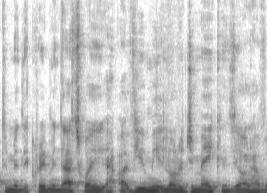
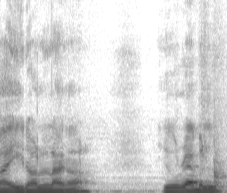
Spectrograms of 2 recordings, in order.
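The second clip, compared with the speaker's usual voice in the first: put-on County Cork Irish accent. Describing how people in Cork and Kerry talk, in a Cork accent. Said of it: "they'll be talking like this".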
